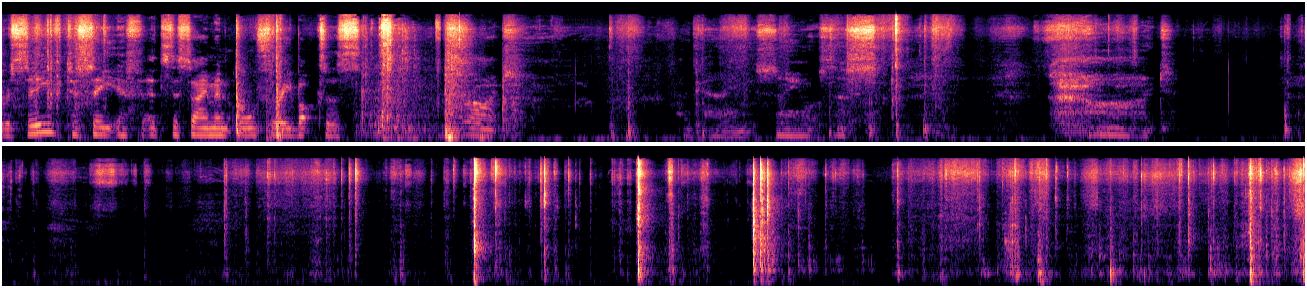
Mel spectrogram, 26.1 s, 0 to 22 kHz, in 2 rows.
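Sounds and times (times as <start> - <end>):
cardboard rustling: 0.0 - 5.3, 5.9 - 9.7, 20.9 - 26.0.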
